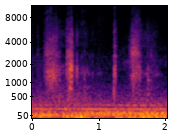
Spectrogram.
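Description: Footsteps of a person walking on a paved sidewalk, about four steps, over a steady low hum.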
